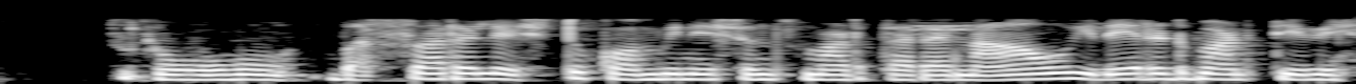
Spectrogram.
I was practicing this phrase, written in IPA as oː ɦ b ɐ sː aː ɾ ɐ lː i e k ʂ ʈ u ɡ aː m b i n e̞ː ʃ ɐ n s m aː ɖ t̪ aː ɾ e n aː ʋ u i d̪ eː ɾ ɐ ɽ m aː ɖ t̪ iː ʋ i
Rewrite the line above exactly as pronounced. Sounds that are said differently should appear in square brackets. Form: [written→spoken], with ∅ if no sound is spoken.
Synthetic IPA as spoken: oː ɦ b ɐ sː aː ɾ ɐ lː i e [k→∅] ʂ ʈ u [ɡ→k] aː m b i n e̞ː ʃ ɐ n s m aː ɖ t̪ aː ɾ e n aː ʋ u i d̪ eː ɾ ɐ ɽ m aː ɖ t̪ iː ʋ i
